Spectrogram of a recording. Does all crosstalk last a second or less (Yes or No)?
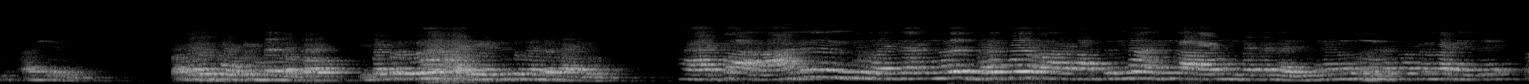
Yes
